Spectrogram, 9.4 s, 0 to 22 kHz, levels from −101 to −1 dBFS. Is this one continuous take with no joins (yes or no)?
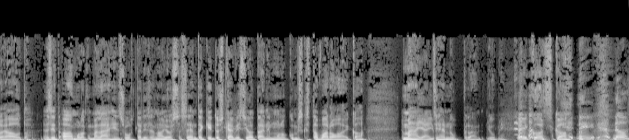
no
